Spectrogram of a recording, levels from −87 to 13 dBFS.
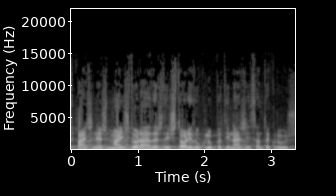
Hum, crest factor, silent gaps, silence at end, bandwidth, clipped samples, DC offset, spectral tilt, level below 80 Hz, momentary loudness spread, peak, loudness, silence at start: none; 18 dB; none; 0 s; 15.5 kHz; under 0.1%; under 0.1%; -5.5 dB/octave; -64 dBFS; 9 LU; -6 dBFS; -23 LUFS; 0 s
